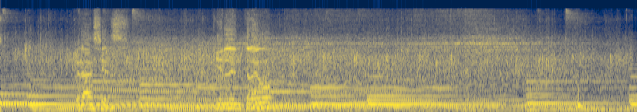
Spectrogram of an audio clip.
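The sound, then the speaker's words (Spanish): Steady, dense applause from a crowd, given to God at the close of a ministry's message, fills the whole stretch, layered over sustained musical tones, while a voice briefly speaks on top of the clapping. “Bendiciones, denle un aplauso a Dios.”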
